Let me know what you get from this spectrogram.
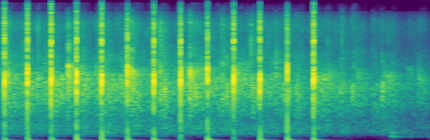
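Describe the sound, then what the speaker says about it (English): At an awards ceremony, a small crowd gives sparse clapping with sharp, evenly spaced claps that stand out above a soft background of more applause, tapering off near the end. "Let's give a round of applause for Robert."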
